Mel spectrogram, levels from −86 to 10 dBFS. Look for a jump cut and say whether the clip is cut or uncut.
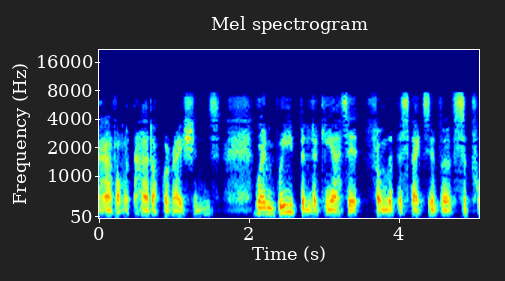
cut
